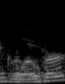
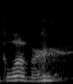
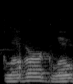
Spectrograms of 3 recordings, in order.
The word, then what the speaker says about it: Glover: did you never play Grover? No. On, like the original like Nintendo. First of all, it's called Glover Glover, because you're a Glover.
